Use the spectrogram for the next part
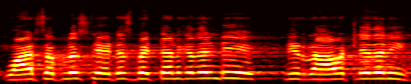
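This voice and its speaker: A man voicing a meek but cheeky young housemaid who answers slowly in a raised voice. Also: very high-pitched, little pitch movement, pushed and bright, voice pushed up. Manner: slow, drawn-out. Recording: echoey hall over PA.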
